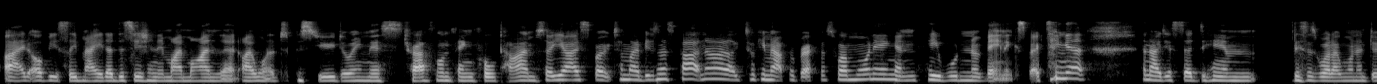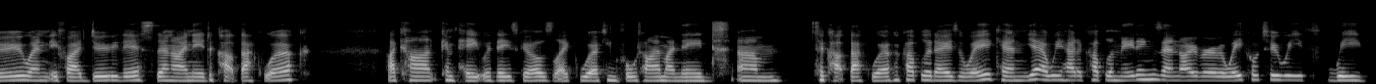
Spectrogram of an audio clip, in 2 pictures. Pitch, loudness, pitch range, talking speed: 185 Hz, -24 LUFS, 175-205 Hz, 235 wpm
